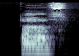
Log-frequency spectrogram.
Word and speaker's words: peuvent: This is spelt P-E-U-V-E-N-T. E-N-T on the end of verbs in French isn't pronounced, but it is making us hear that V before it, no? P-E-U-V-E-N-T, peuvent.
